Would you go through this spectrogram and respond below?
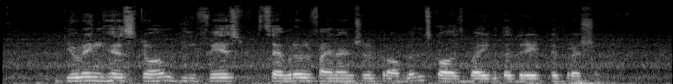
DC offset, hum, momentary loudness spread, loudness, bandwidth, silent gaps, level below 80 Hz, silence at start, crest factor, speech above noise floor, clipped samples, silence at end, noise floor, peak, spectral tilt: under 0.1%; none; 10 LU; -19 LUFS; 16.5 kHz; none; -38 dBFS; 0.1 s; 14 dB; 23 dB; under 0.1%; 0.05 s; -41 dBFS; -4 dBFS; -6.5 dB/octave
